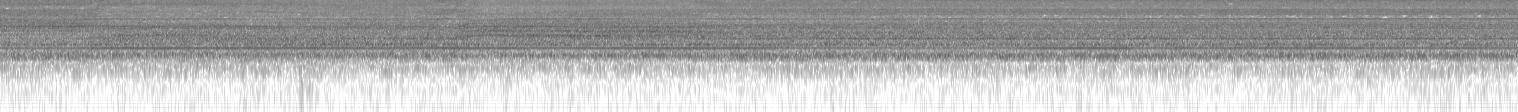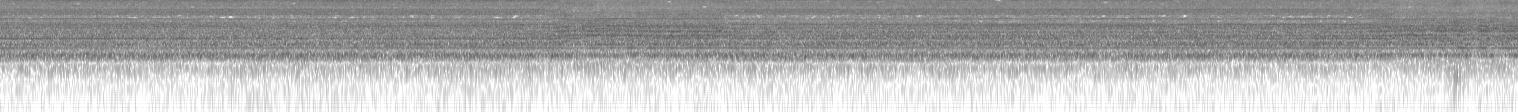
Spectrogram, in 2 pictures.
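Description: Hand-held hair dryer blowing steadily on one setting, a rush of air with a thin constant whine, drying wet paint on a canvas.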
